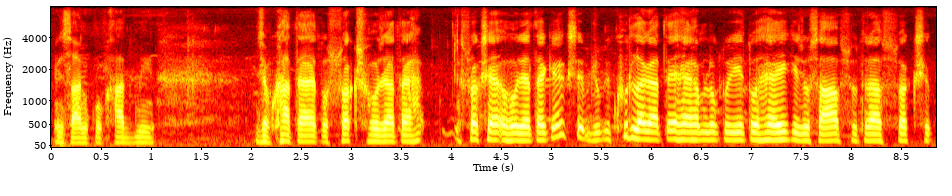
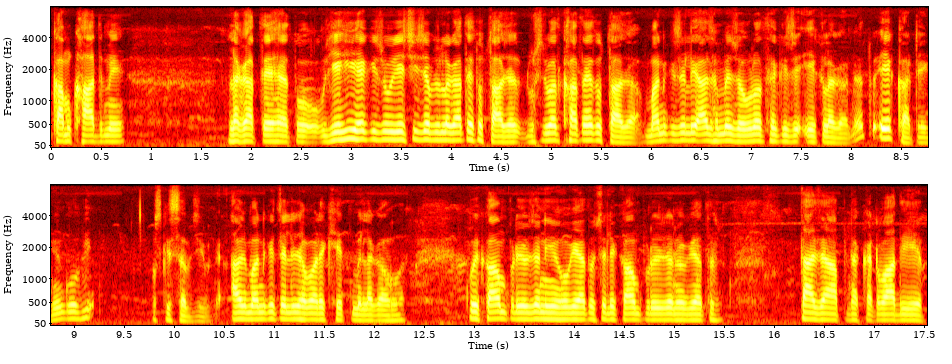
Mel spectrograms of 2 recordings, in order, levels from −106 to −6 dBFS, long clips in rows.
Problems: background conversations at intervals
